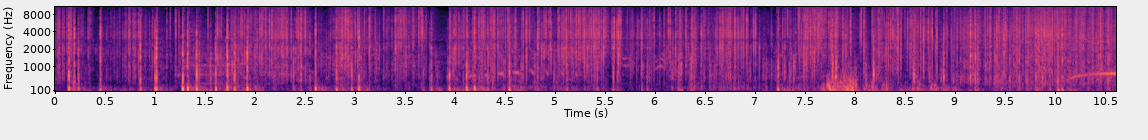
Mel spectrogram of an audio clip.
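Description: Handheld fireworks going off: a rapid, irregular string of pops and bangs as they fire, over a crackling hiss of burning sparks that grows denser about halfway through.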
